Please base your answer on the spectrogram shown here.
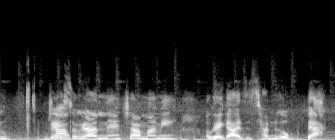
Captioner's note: speaking foreign language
